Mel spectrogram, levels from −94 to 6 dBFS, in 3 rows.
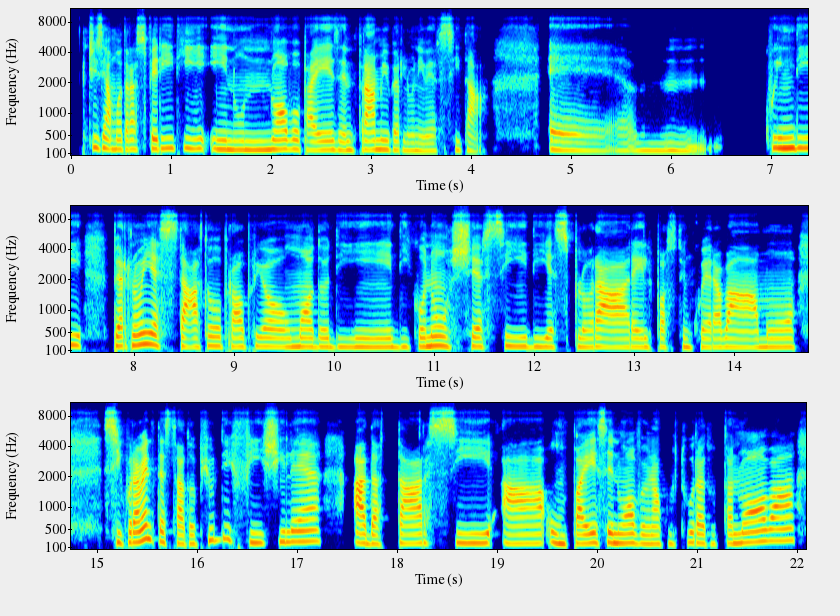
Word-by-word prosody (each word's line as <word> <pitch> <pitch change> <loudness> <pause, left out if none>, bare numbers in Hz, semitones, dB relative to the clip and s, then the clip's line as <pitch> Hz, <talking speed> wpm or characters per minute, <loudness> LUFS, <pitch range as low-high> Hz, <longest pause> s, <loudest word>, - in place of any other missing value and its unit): ci 240 - -2
siamo 205 -3 0
trasferiti 210 +1 -2
in 195 -1 +1
un 185 0 -1
nuovo 200 +1 +2
paese, 185 0 -1
entrambi, 190 +2 +1
per 190 -1 -5
l'università, 170 +1 -7 0.7
ehm, 165 -2 -6 0.6
quindi, 225 -1 +4 0.3
per 205 0 +1
noi, 235 +3 +5
è - - +5
stato 195 0 0
proprio 190 0 -2
un 185 +1 -2
modo 190 -1 0
di 185 0 -3
di 185 +1 -7
conoscersi, 195 +1 0
di 190 +1 -3
esplorare 180 0 +1
il 180 -2 -4
posto 185 +1 -8
in 180 - -3
cui 185 +2 -5
eravamo. 180 0 0 0.4
Sicuramente 225 +5 +4
è - - 0
stato 190 -2 -1
più 265 +9 -5
difficile 235 -2 0 0.3
adattarsi 200 +1 +2 0.2
a 195 0 +3
un 195 -4 +2
paese 195 +3 +3
nuov 205 0 +3
ea 190 - 0
una 185 0 0
cultura 195 +3 -3
tutta 185 +1 -8
nuova, 240 +5 +4
195 Hz, 120 wpm, -23 LUFS, 185-210 Hz, 0.7 s, noi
